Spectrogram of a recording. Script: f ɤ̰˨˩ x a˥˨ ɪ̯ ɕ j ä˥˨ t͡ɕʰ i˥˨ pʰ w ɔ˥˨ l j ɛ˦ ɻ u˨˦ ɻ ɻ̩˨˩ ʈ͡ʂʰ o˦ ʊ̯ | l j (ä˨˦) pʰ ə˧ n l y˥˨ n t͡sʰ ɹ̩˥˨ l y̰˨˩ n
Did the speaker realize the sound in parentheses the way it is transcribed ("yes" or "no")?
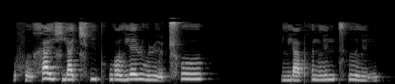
yes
